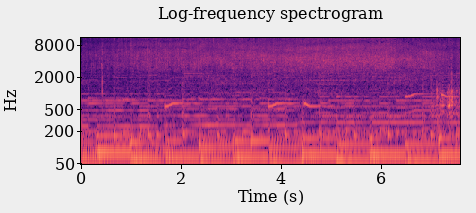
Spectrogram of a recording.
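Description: Fish fillets sizzling steadily in melted butter with ginger and garlic in a frying pan, with background music and its low bass notes underneath.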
